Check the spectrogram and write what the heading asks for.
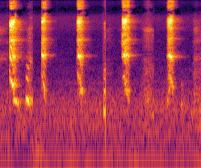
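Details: Chinese girl with hiccups: five sharp, abrupt catching sounds at irregular intervals in about four seconds, with faint softer catches between.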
